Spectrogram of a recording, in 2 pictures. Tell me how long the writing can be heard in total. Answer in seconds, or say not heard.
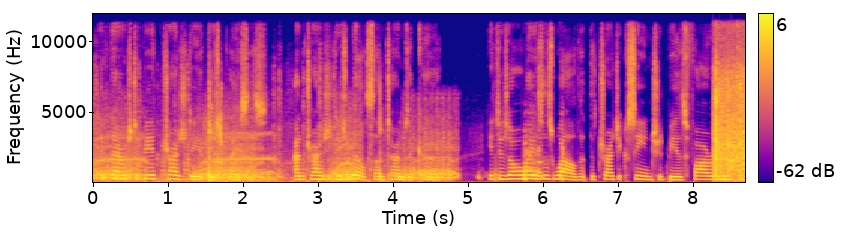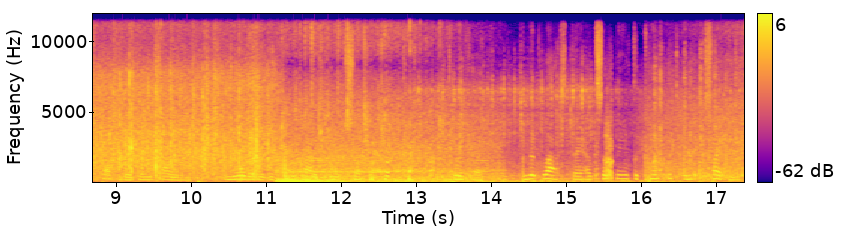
6 s.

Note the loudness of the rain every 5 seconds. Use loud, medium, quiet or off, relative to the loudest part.
off, loud, loud, medium.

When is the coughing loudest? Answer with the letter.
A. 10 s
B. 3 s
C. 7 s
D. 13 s
D.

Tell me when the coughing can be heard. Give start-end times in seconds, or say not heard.
5.7-6.3, 12.4-13.6.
